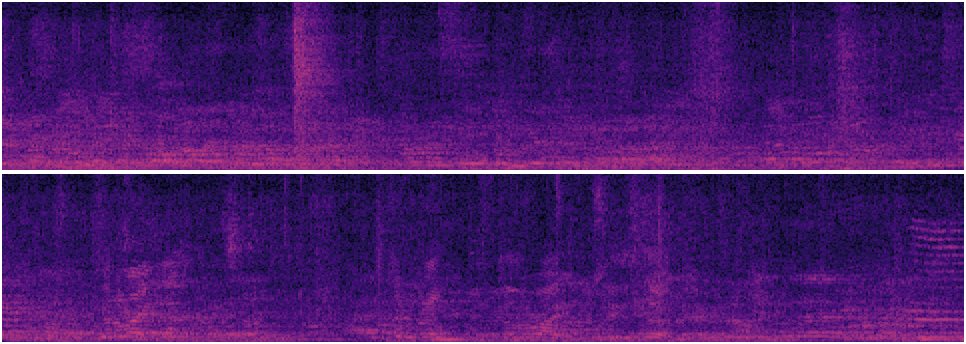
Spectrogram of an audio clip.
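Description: A crowd of men, women and children chatters all around.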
